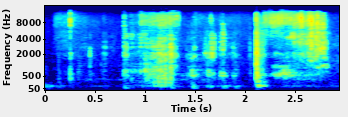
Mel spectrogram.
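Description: A paper trimmer slices through a 6 by 6 inch sheet of cardstock, with close scraping and sliding blade strokes in several bursts, some clicks and a longer rasping pull near the end.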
